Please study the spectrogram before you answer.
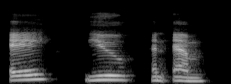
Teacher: In Sanskrit, A plus U always combine to form O. A is made in the very beginning of the mouth, at the back of the throat, and U is made at the very end of the mouth, at the lips.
